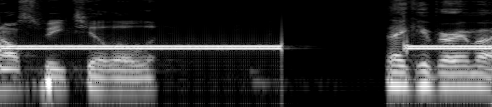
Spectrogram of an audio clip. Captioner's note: timer beeps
